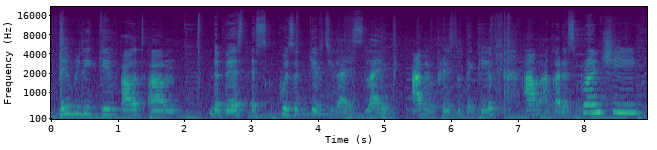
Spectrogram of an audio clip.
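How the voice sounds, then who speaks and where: A woman hosts a hair unboxing video in a gushing, repetitive way, calling her viewers "you guys" again and again. Her voice sits at an ordinary middle pitch. The room gives it a clear echo, and faint music plays underneath. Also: fairly bright tone. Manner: gushing, repeats herself, says "you guys" often. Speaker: hair vlogger. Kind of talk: excited product unboxing.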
